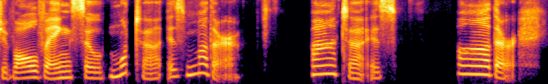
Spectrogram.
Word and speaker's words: Vater: Vater is father. Yes, the German V sounds like an F.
